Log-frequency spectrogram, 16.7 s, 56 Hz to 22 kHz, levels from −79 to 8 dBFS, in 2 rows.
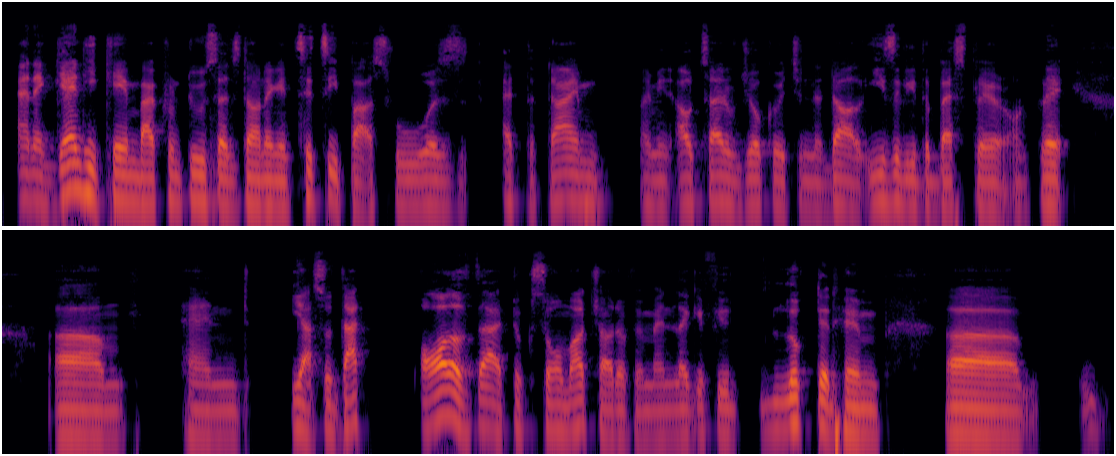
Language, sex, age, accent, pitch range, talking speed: English, male, 20-39, Indian, 95-110 Hz, 185 wpm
